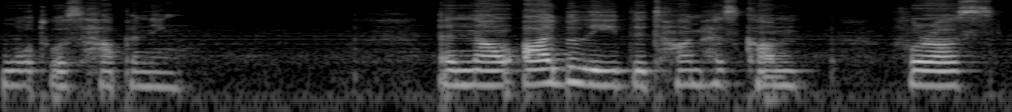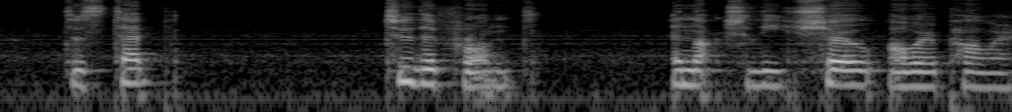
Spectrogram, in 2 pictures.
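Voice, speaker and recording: A woman with a non-native accent speaks at a fairly slow pace in a flat, monotone intonation. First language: not English. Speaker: spiritual vlogger. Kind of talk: spiritual talk to camera. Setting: home recording at night. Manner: quiet, to avoid waking neighbours; halting.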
